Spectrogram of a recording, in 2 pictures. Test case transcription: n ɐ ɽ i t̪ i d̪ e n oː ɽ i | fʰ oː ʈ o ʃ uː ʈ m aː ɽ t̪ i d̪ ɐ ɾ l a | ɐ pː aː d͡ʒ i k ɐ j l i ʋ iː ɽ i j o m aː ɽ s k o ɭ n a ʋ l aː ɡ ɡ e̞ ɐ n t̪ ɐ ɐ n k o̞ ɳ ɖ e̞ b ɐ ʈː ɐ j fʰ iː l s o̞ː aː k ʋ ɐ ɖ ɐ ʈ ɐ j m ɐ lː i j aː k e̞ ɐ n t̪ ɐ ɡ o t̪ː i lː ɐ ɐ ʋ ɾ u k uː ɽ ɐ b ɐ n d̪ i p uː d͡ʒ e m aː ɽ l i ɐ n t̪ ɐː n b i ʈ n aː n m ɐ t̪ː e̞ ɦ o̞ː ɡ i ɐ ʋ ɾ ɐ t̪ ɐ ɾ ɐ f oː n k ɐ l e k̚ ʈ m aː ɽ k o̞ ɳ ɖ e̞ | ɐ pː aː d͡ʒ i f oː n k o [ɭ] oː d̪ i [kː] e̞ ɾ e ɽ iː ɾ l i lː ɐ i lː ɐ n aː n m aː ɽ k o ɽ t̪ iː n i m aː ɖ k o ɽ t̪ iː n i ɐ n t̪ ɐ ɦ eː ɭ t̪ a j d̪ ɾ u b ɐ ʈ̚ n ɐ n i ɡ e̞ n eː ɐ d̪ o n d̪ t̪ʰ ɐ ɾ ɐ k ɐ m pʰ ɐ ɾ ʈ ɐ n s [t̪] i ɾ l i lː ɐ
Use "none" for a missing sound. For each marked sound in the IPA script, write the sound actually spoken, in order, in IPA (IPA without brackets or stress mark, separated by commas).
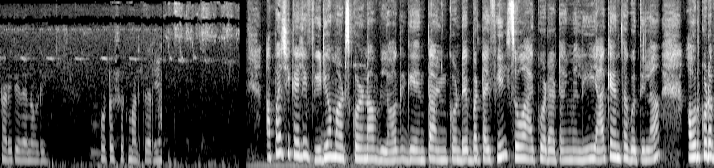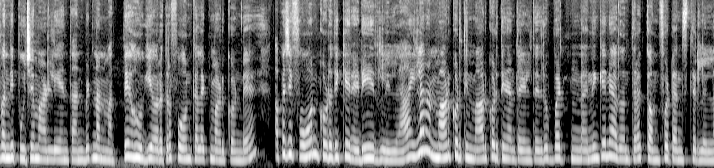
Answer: ɽ, kː, t̪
